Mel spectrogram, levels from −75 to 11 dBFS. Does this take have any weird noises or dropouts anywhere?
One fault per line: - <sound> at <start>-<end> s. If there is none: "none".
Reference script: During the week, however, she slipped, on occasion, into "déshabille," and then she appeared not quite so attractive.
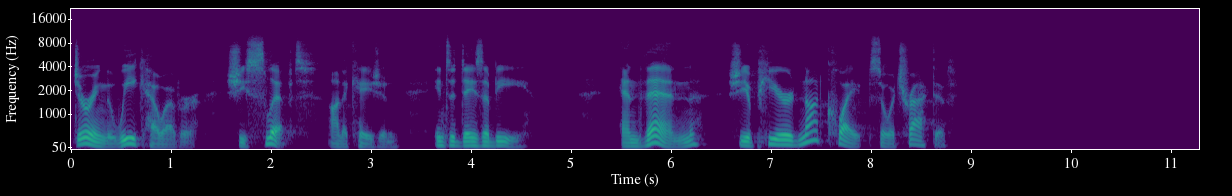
none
